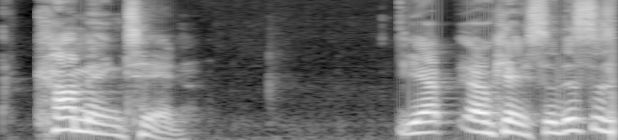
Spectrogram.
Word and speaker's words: Cummington: Cummington. Yep. Okay. So this is not a hard one to pronounce.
